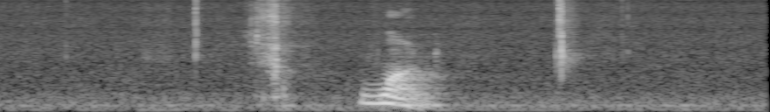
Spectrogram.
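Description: Plastic puzzle cube layers click and clack as they are turned by hand.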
